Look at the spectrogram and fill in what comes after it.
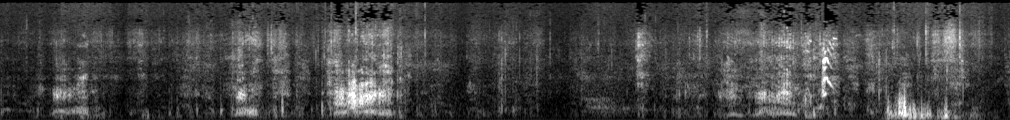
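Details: German Shepherd and her single puppy: low muffled growling and gruff bursts come in two clusters, separated by quiet stretches with light rustling and a brief thin squeak.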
